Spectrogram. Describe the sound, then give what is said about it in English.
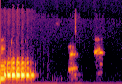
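Phone ringtone resembling a FaceTime call: a quick run of pulsing, buzzy tones, then after a short pause two brief, higher chirps, all alone against silence. “I thought that was my phone for a second. I'm looking around like, what should I? Sound like a FaceTime.”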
